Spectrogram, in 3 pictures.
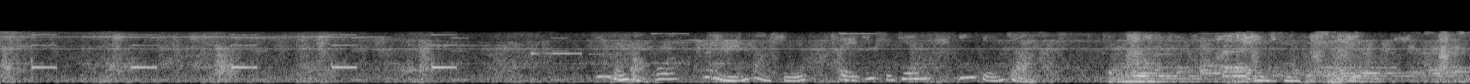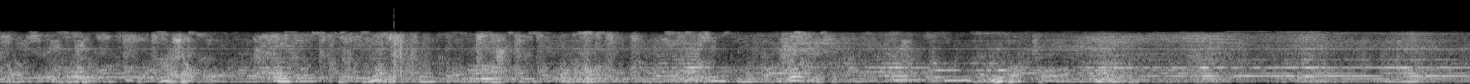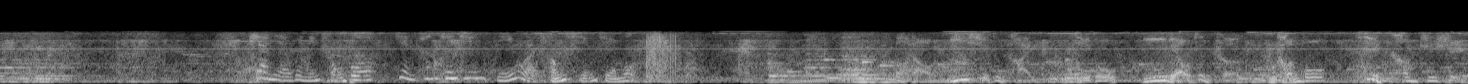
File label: tianjin radio and tv station news radio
